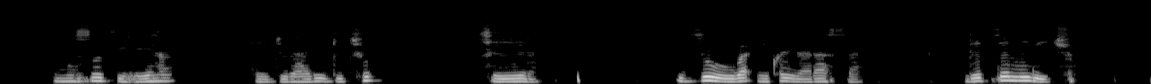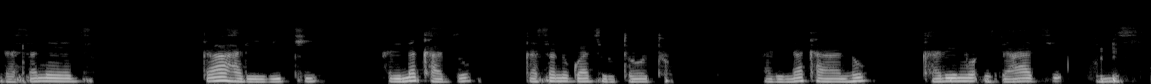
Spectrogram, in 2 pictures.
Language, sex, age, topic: Rundi, male, 18-24, agriculture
